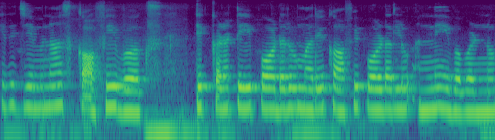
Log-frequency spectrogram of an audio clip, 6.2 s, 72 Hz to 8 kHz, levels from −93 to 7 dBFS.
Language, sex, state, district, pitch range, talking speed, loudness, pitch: Telugu, female, Andhra Pradesh, Chittoor, 190-215 Hz, 125 wpm, -18 LUFS, 205 Hz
